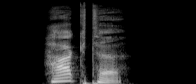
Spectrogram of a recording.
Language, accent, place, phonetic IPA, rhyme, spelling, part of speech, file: German, Germany, Berlin, [ˈhaːktə], -aːktə, hakte, verb, De-hakte.ogg
- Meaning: inflection of haken: 1. first/third-person singular preterite 2. first/third-person singular subjunctive II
